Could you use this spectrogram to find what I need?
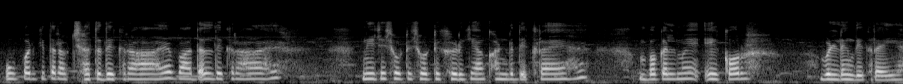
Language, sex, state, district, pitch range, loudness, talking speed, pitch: Hindi, female, Bihar, Jamui, 245-260 Hz, -18 LUFS, 170 wpm, 250 Hz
